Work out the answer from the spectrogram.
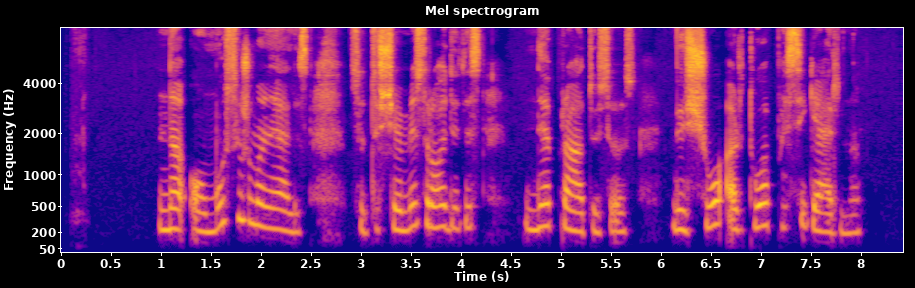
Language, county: Lithuanian, Vilnius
